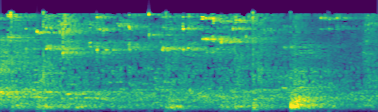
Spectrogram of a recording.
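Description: Basketball shoes squeaking on a gym floor during play: many short, high squeaks scattered through, over the echoing noise of the hall, with one thud about four and a half seconds in.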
